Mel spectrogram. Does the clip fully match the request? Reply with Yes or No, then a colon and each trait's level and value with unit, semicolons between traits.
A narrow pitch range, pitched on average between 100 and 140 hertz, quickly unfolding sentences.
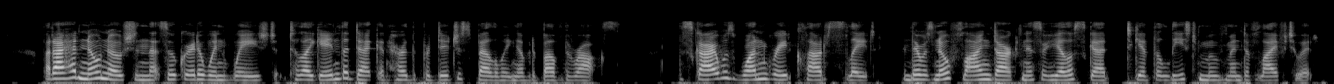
No: narrow, 2.3 semitones; high, 210 Hz; fast, 235 wpm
